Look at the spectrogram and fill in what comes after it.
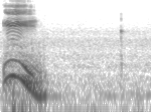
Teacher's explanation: बोल के देखो, ई। आपकी जीभ का जो टॉप पॉइंट है वो जाकर तालू पर लगेगा, पैलेट पर लगेगा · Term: अग्रस्वर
